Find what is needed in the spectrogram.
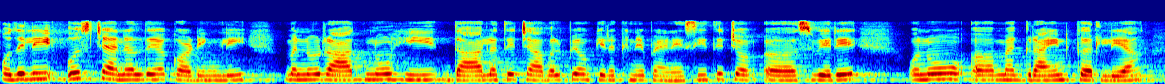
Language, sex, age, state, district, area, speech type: Punjabi, female, 30-45, Punjab, Shaheed Bhagat Singh Nagar, urban, spontaneous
